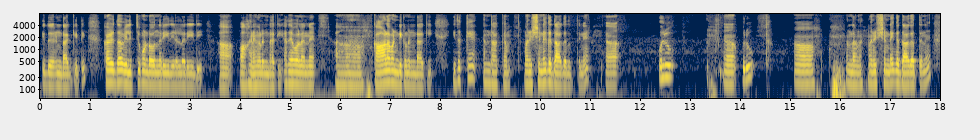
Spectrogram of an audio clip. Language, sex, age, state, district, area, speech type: Malayalam, male, 18-30, Kerala, Kasaragod, rural, spontaneous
